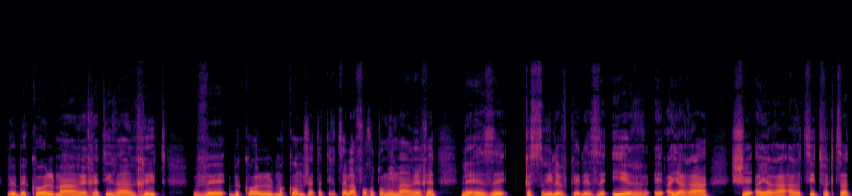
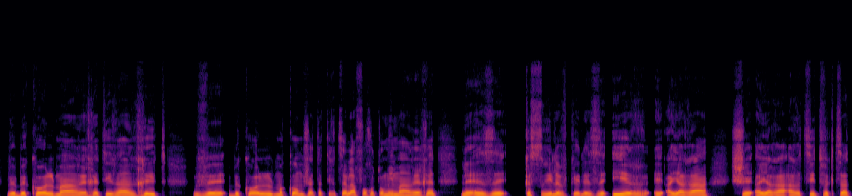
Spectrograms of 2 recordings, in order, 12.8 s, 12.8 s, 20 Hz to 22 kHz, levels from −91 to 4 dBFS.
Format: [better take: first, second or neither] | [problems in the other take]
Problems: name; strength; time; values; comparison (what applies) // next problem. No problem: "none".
neither | none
